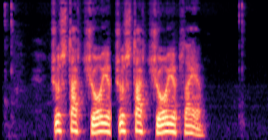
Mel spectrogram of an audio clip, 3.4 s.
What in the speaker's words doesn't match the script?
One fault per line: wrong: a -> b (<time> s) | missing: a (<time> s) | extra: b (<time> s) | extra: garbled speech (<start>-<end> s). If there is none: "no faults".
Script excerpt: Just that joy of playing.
extra: just that joy (1.5 s)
